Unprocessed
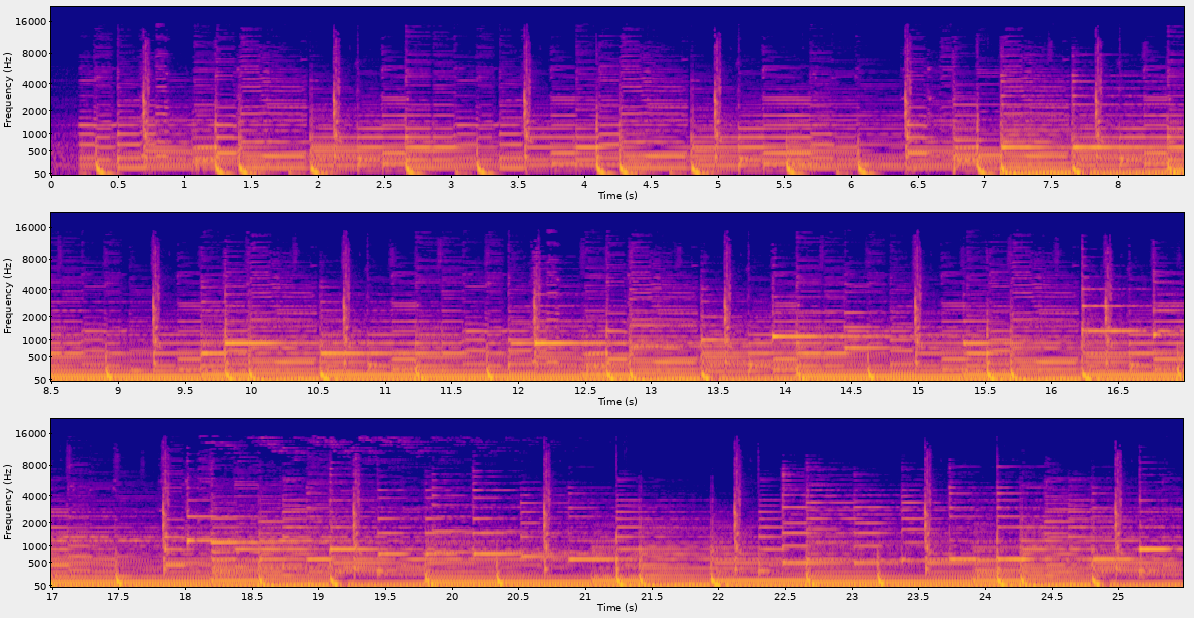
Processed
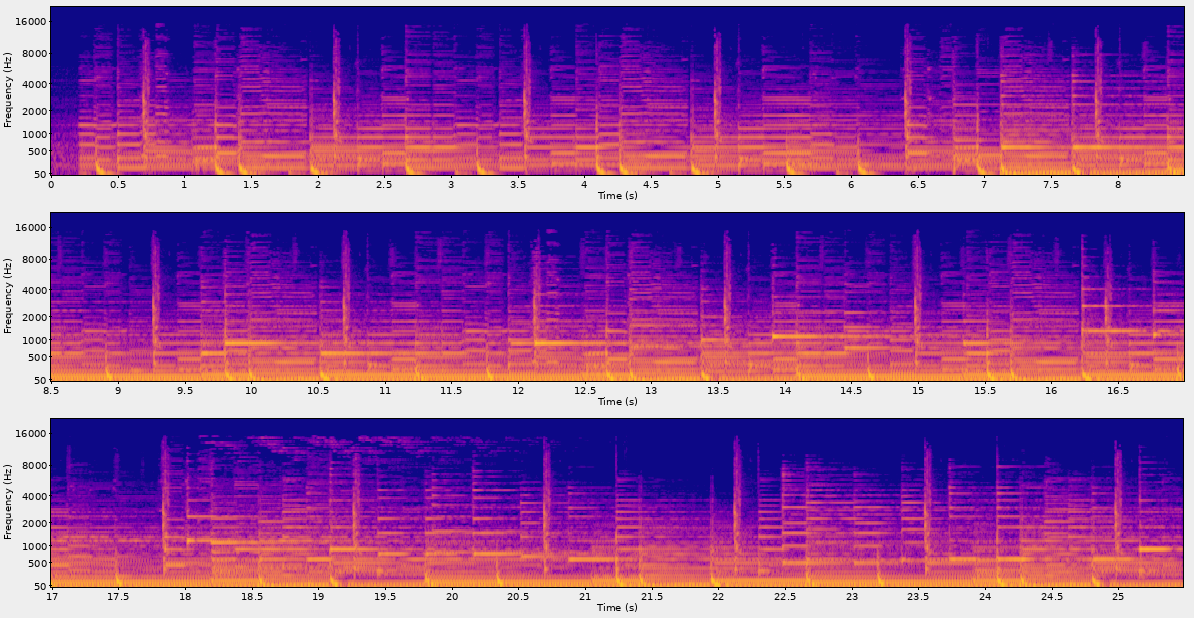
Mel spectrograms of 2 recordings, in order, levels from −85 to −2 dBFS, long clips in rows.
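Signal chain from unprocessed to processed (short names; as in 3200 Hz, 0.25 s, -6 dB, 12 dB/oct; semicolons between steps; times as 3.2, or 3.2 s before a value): 16.35–17.74 high shelf 6600 Hz -8.5 dB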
